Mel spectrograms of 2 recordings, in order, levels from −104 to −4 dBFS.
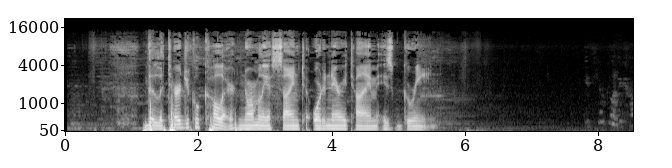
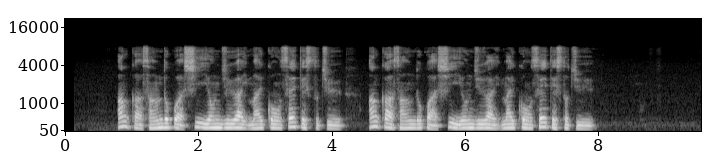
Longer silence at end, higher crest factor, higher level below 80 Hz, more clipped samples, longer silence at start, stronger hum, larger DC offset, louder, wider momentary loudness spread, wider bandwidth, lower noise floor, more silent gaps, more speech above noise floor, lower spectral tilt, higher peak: first, 3 s vs 1.6 s; about the same, 18 dB vs 16 dB; first, -30 dBFS vs -76 dBFS; neither; about the same, 0.75 s vs 0.8 s; neither; neither; first, -18 LUFS vs -23 LUFS; first, 12 LU vs 8 LU; first, 14.5 kHz vs 8 kHz; first, -76 dBFS vs -71 dBFS; neither; first, 59 dB vs 49 dB; second, -4 dB/octave vs -7 dB/octave; first, -2 dBFS vs -8 dBFS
